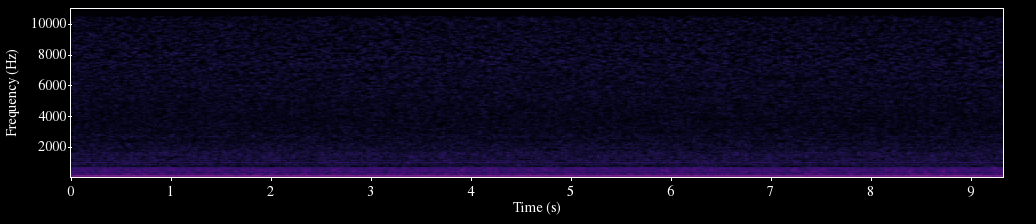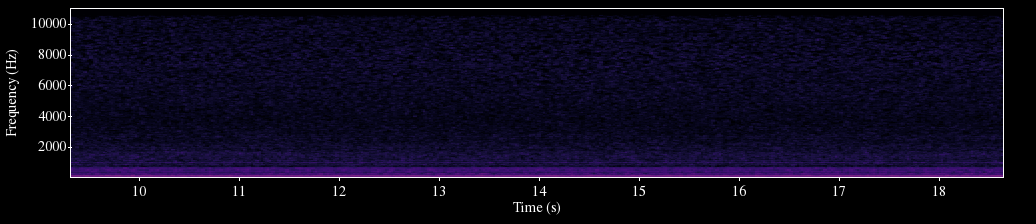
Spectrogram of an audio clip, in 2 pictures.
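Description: Steady electrical mains hum, a low buzz with a stack of higher tones, over constant hiss, unchanging throughout.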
